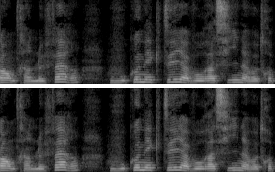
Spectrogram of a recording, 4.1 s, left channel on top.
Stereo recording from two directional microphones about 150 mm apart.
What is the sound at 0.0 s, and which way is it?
Speech, 25° right (ahead or behind).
